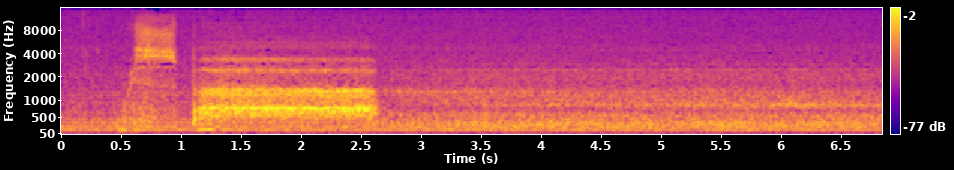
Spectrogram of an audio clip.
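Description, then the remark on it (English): In a breathing exercise, a short, breathy aspirated exhale through the mouth gives way, as the lips close, to a longer, steadier rush of air through the nostrils completing the out-breath, fairly loud, then quiet for the rest. “making that sound, the aspirated sound on the out-breath, a third of the way through the exhalation, we're going to close the lips, and without changing the breathing apparatus, we're going to continue the exhalation through the nostrils in this way.”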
